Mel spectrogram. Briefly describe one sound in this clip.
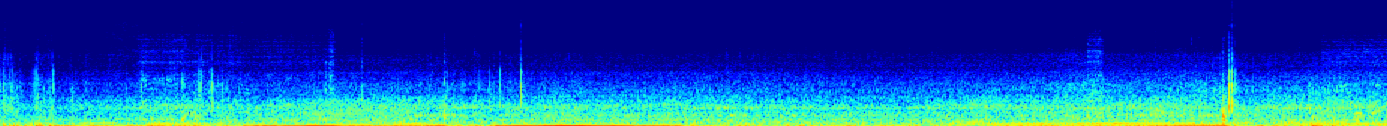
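Tyres rumble over a rough road.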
